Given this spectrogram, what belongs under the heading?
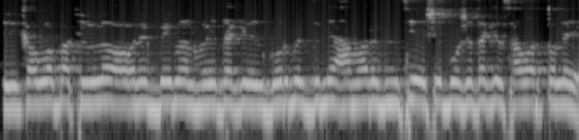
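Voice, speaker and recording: A thirsty old-story cartoon mango tree played by a woman, full of self-pity. The voice is high and soft-toned, with little melodic swing, lamenting its hard life in a plaintive way. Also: monotone, a little fast, faint music behind, lightly acted. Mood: hurt, bitter.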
